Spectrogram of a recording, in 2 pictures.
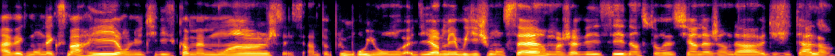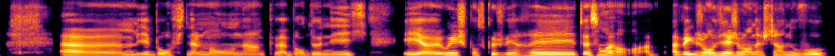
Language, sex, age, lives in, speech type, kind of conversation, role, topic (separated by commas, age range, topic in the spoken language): French, female, 45-49, France, conversation, advice, user, Comment retrouver un rythme après avoir perdu mes routines ?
